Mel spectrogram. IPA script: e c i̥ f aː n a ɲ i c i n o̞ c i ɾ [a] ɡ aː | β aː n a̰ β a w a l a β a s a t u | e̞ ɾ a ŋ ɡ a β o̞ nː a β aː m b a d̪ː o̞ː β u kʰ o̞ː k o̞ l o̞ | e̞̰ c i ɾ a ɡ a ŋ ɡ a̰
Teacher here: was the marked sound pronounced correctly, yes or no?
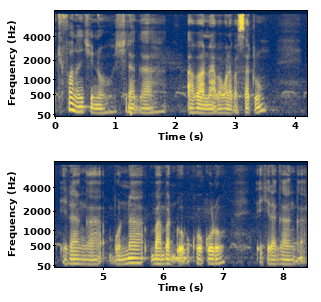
yes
